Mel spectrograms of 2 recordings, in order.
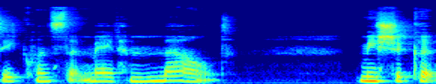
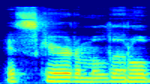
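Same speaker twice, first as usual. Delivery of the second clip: plain reading voice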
